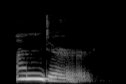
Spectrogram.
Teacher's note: the DER at the end of the word does not have a vowel sound when you say it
